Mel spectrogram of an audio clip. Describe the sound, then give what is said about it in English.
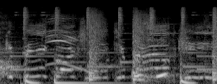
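A dog barks repeatedly in quick succession, about six sharp, fairly loud barks with short gaps between them, some drawn into brief whiny yelps, with no talking. “We might have the bark song coming up.”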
